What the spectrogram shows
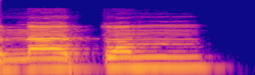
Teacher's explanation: व के ऊपर जो अनुस्वार है उसका उच्चारण हमको म ले आना है।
